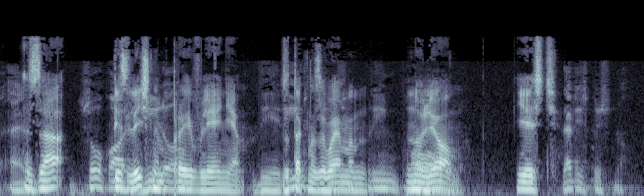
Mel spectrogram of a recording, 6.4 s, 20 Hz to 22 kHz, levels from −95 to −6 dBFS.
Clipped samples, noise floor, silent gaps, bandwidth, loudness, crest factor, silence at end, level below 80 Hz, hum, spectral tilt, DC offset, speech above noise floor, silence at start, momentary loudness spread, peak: under 0.1%; -46 dBFS; none; 11.5 kHz; -22 LUFS; 18 dB; 0.2 s; -48 dBFS; none; -4.5 dB/octave; under 0.1%; 24 dB; 0.05 s; 14 LU; -6 dBFS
